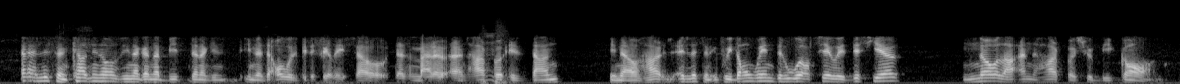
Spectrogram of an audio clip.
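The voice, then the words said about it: Slightly French-sounding accent. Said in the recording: “Is that French? It sounds French. ... what's that accent? ... do you have an accent? ... I thought it sounded a little French.”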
